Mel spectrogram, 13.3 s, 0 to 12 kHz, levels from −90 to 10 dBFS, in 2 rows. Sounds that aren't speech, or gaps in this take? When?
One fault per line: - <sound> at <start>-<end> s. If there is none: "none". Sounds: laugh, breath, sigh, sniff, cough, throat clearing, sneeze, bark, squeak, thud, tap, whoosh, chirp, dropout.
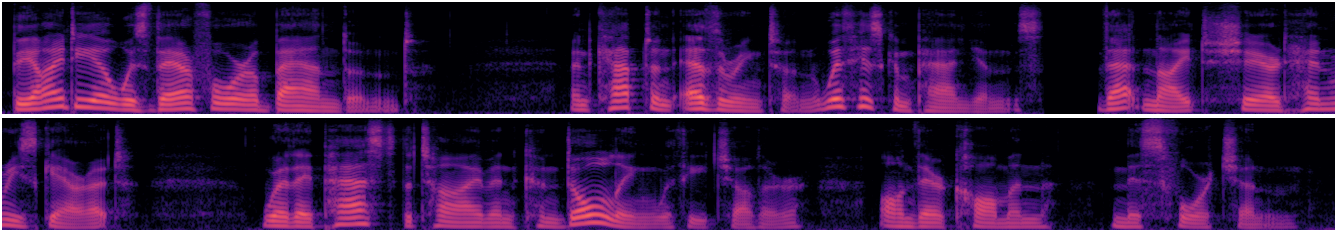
none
